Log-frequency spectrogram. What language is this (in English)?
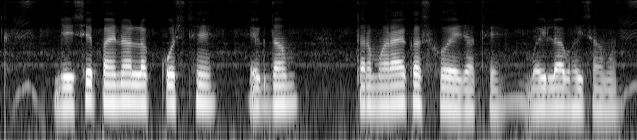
Chhattisgarhi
